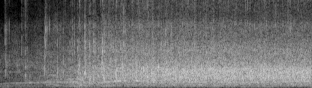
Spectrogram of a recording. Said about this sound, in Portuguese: Calma, calma, calma, não aplaudam já. Eu sei que houve esta pausa dramática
